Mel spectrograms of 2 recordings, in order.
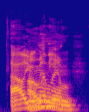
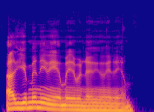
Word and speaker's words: aluminium: Aluminium. – Aluminium. Yeah. – On that, you are correct. Your pronunciation of aluminium is probably more accurate than ours.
